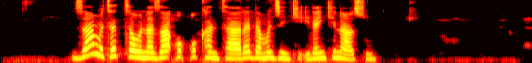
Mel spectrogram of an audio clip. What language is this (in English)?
Hausa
